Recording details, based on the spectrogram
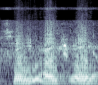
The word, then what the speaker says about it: CHE: It's actually pronounced C-H-E. – I'm sorry? – It's actually pronounced C-H-E Consulting. – C-H-E, all right.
